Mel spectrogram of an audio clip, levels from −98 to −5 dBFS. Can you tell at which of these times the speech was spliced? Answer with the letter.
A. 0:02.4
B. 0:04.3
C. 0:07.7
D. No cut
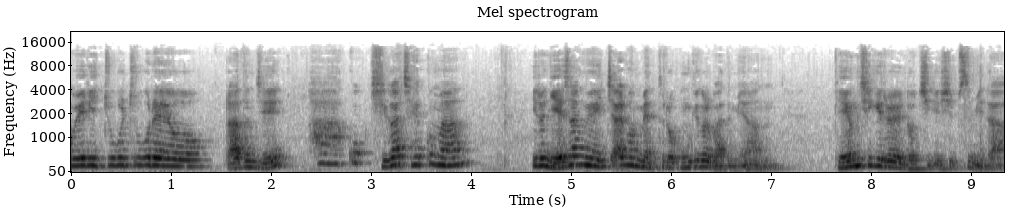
A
